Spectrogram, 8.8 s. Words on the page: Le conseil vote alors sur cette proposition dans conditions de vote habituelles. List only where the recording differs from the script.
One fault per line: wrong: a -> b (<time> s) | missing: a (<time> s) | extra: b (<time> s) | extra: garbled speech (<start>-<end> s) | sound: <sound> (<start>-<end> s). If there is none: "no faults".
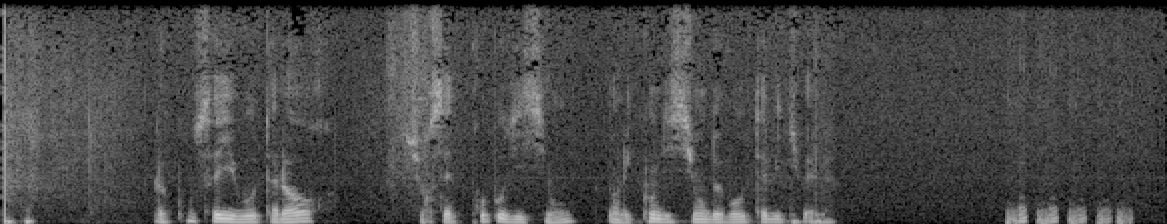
extra: les (4.6 s)
sound: laugh (7.5-8.5 s)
